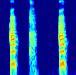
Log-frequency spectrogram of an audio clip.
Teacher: huruf Ta ini punya aliran nafas ya at at jadi gitu tertahan suaranya dulu baru ngalir nafas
